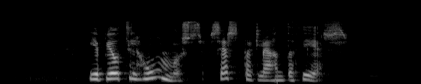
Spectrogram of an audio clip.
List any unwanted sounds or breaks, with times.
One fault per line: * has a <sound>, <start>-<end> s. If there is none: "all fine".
all fine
